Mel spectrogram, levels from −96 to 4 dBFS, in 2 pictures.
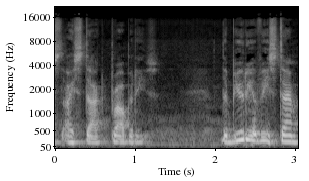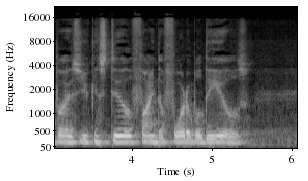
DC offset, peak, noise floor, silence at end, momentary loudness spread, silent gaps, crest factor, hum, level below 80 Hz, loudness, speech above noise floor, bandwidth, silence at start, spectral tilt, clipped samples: under 0.1%; -8 dBFS; -49 dBFS; 0.6 s; 9 LU; none; 16 dB; none; -62 dBFS; -23 LUFS; 27 dB; 16 kHz; 0 s; -6 dB/octave; under 0.1%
